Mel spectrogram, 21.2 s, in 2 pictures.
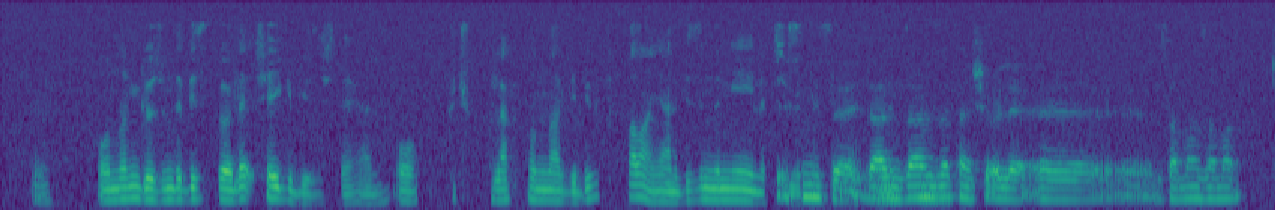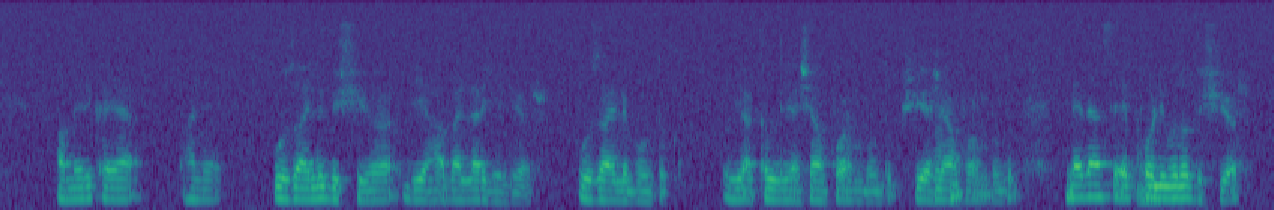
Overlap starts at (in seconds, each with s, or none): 6.5 s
